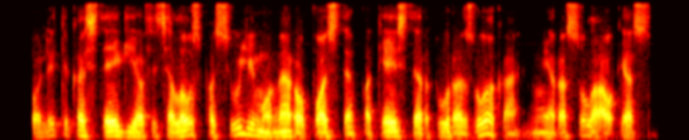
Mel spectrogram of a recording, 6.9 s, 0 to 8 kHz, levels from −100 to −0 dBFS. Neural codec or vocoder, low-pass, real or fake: codec, 24 kHz, 6 kbps, HILCodec; 7.2 kHz; fake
